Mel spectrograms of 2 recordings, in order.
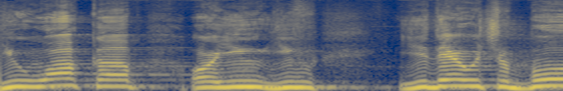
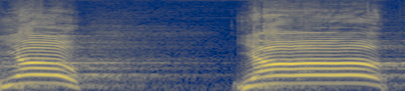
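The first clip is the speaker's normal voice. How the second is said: loud, high hail across the crowd; calling out; 7 semitones higher, 5 dB louder than usual. Acted. Disciples hailing the crowd while hunting for bread. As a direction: call out to get people's attention.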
